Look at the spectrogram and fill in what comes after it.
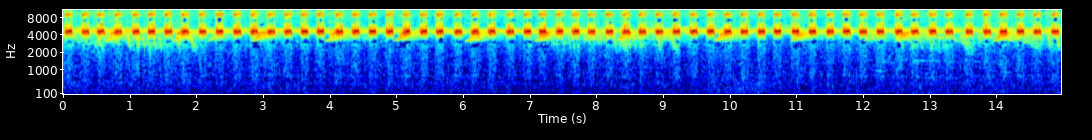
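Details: Cricket chirping steadily, a high pulsed note near 4-5k repeated about four times per second without pause, each chirp a short bright burst with faint fainter chirps between; no other sounds.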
